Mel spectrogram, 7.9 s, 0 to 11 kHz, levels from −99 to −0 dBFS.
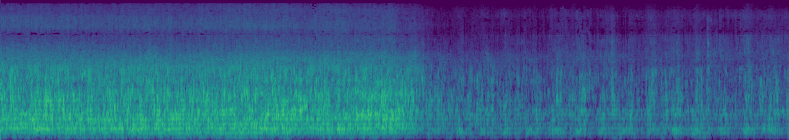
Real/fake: fake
